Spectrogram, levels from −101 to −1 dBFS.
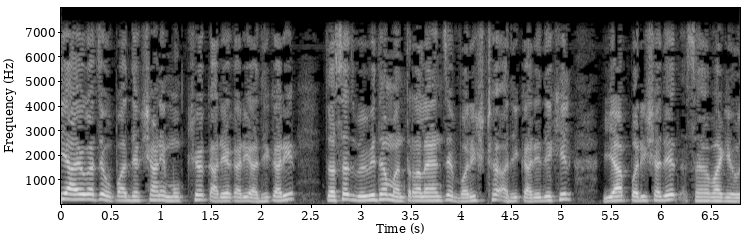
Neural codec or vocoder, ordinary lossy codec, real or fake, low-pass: none; none; real; 7.2 kHz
